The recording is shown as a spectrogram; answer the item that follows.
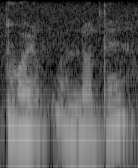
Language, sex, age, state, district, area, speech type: Assamese, female, 30-45, Assam, Udalguri, rural, spontaneous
